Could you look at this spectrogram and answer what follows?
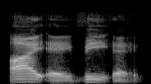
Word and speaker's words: Maiava: Pronounced differently? Jaden Maivia, Maiava, not Maivia.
